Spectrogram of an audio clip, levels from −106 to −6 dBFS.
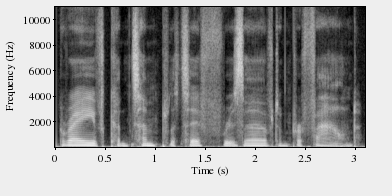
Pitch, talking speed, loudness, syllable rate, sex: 140 Hz, 95 wpm, -20 LUFS, 4.4 syllables/s, male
